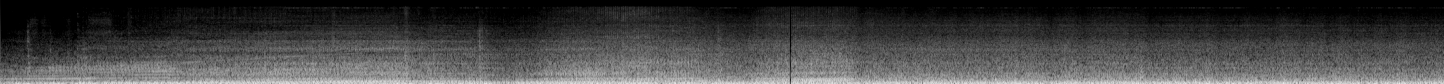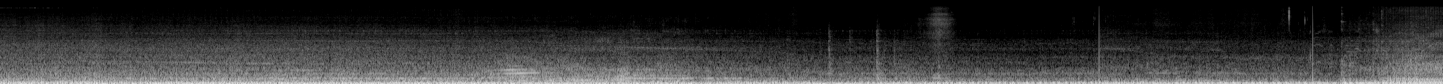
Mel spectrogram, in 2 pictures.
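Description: Harley-Davidson Low Rider S's Milwaukee-Eight 117 V-twin engine under way while riding. It rises in pitch as the bike accelerates a few times, with steadier cruising between.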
